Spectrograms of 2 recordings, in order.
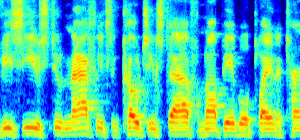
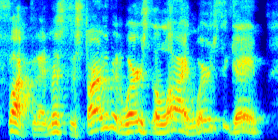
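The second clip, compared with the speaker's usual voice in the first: high, agitated, worked-up, put-on mad rant; 7 semitones higher than usual. Retelling searching the betting boards for a vanished game: retelling getting all mad. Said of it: "I'm getting all mad".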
